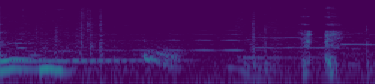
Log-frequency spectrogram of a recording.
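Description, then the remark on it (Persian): A pigeon coos in soft, throaty warbles, a few low rolling calls, followed by brief scattered sounds in a quiet setting. “اما اگه تیر چراغ برق رو بردارن، کبوتر تو قراره کجا زندگی کنه؟”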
